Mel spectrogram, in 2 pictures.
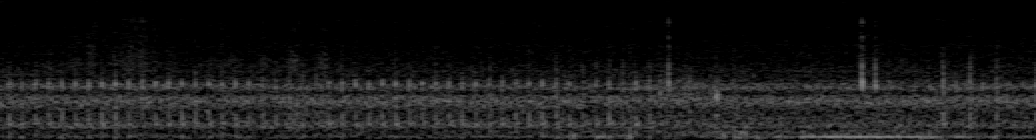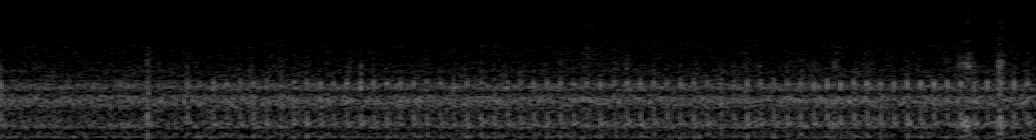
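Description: Faint steady buzz throughout, with one light click about four seconds in as the spring-hinged flip-up sunglass lenses are raised.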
